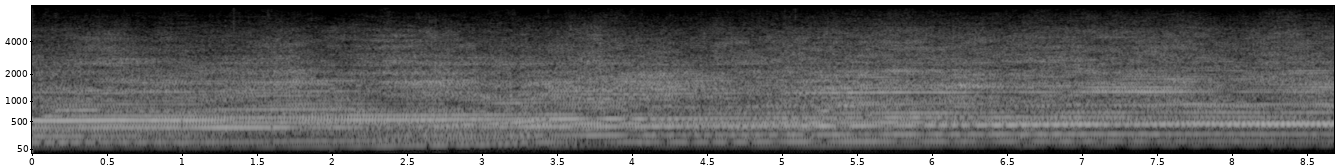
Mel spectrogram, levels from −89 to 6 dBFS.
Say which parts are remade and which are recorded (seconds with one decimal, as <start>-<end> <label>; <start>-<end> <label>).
0.0-8.7 recorded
